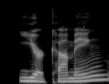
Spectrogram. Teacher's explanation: if I say you're coming with a rising tone, it becomes a question. I am not sure.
